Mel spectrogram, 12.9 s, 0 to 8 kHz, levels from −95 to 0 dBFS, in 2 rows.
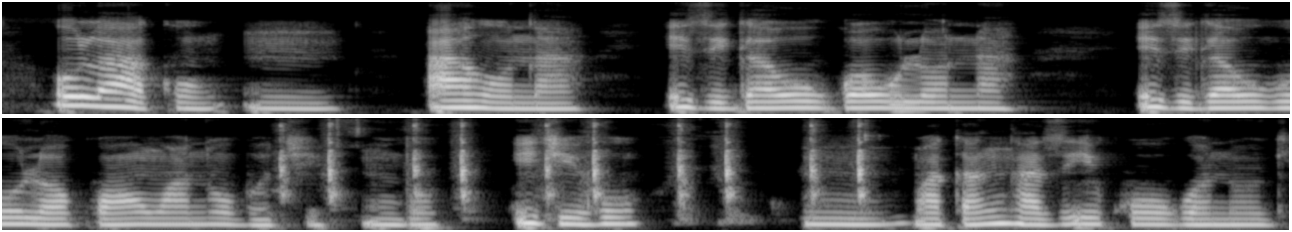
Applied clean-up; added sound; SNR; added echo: classical method WPE with log-MMSE.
